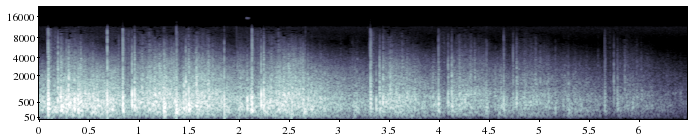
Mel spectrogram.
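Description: Fireworks crackling, many sharp pops over a dense hiss, dying away gradually to nothing by the end.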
